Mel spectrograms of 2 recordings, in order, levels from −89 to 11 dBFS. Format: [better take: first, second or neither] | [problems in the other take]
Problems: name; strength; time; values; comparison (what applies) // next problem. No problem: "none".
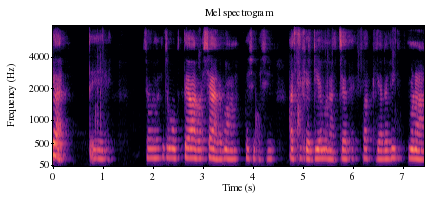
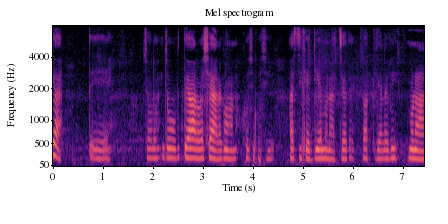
second | noise reduction (neural mask model DeepFilterNet 3)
